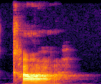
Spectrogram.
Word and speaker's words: car: Now this is different in British English because the R is usually silent after vowels. So in this case, it would be pronounced ka, start.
